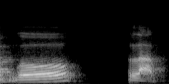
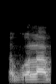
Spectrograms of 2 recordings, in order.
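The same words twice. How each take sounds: First: "গোলাপ" split as গো, pause, লাপ; slow syllable-by-syllable "গোলাপ". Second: Said in the usual way. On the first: Shown as a demonstration. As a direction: stretch the first syllable of "গোলাপ", then drop লাপ after a gap. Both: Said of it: "এখানে কয়টা syllable".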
